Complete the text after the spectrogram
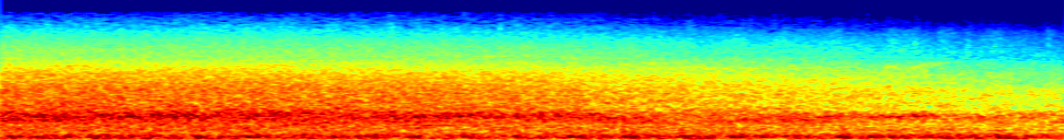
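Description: A large stadium crowd roars and cheers loudly throughout.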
